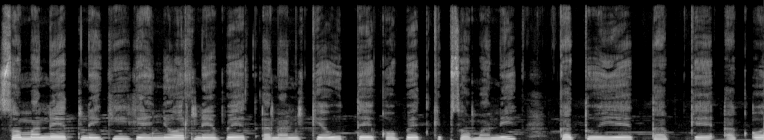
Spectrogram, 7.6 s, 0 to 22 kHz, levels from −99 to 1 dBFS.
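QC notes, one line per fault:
Nothing to flag here; the speech comes through with no technical faults to note.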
